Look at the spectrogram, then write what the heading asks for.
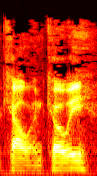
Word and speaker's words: Kalanchoe: And this little thing right here is a Kalanchoe. Some people call it Kalancho. That I don't believe is pronounced in Latin that way, but it'll do.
